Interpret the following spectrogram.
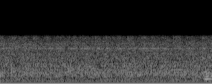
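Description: Steady background hiss with a faint low hum, unchanging throughout: the recording's constant noise floor, the same that lies under the speech.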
